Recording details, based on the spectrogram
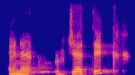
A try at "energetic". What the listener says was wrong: Energetic. Can you say it with energetic, con la R, energetic?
